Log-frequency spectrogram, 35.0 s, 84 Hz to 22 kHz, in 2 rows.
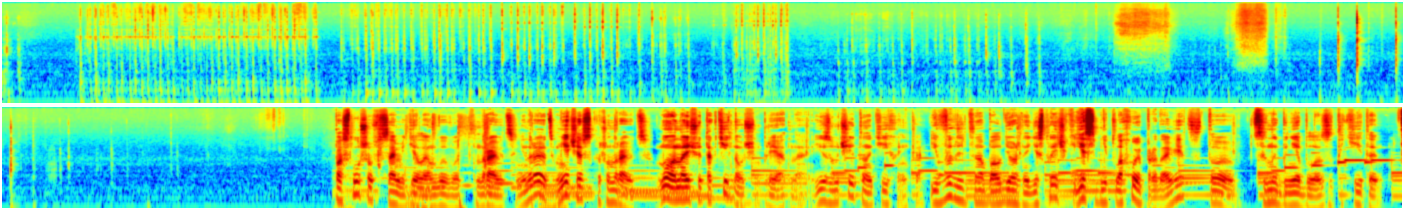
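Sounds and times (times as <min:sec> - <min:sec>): quiet keyboard keystrokes: 0:00.9 - 0:13.1.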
